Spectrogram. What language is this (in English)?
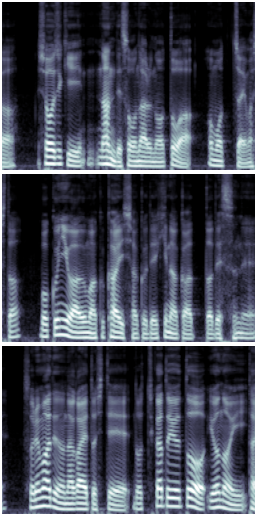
Japanese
